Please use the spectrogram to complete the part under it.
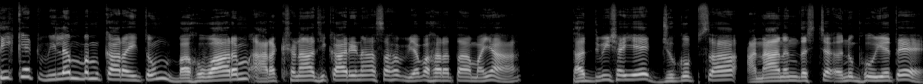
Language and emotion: Sanskrit, disgusted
